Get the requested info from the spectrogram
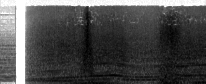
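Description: Intro sound effect of a car engine revving, its pitch wavering, with two whooshes about two and three and a half seconds in. It starts after a short dropout to silence near the start.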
